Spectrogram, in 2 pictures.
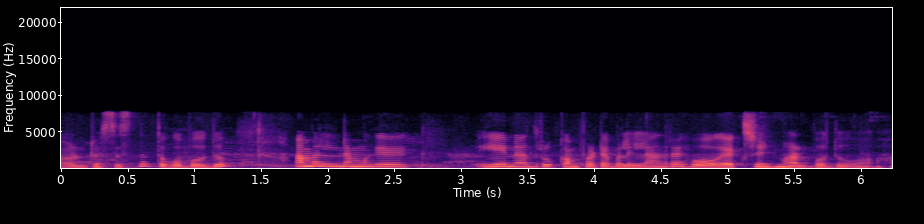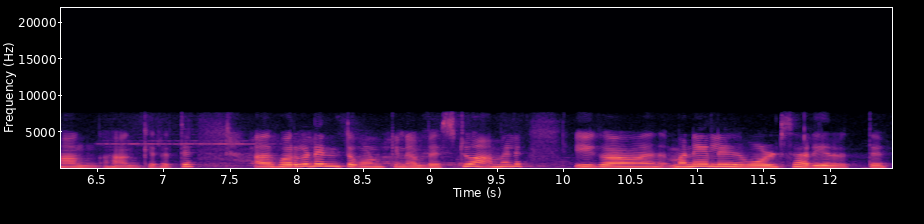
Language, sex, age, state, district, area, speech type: Kannada, female, 30-45, Karnataka, Dharwad, rural, spontaneous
